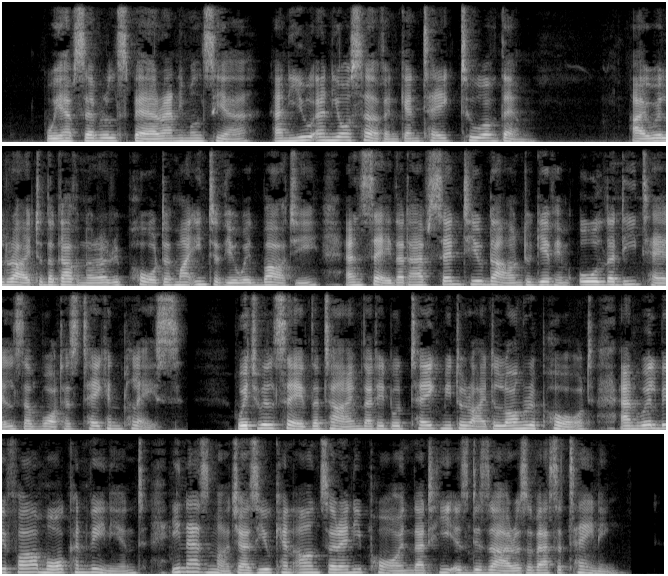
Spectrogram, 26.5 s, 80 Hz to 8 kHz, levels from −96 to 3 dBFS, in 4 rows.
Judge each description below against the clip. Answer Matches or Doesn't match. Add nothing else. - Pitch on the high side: Doesn't match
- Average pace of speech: Matches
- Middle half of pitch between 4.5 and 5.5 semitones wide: Doesn't match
